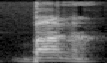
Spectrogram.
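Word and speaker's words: بنى: n and the U the b letter is hard so we pronounce that Bana Bana so now this means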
